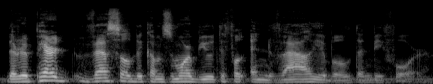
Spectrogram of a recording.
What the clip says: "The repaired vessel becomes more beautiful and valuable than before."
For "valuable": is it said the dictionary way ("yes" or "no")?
yes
